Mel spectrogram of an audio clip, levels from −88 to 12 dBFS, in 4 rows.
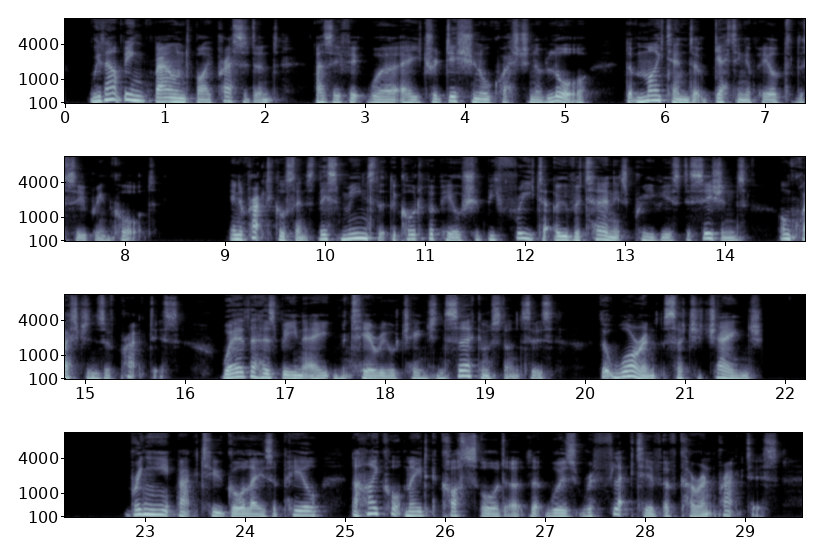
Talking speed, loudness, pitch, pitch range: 160 wpm, -21 LUFS, 125 Hz, 110-160 Hz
